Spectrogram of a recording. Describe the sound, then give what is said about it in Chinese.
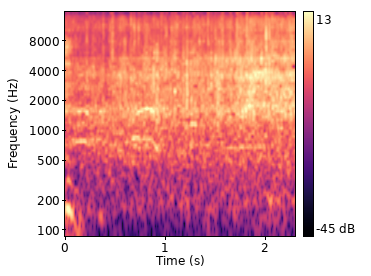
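Audience applause at a Beijing TV New Year variety show: a dense, even wash of clapping that holds steady for a couple of seconds without a clear peak or break. “谢谢大家掌声的鼓励”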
